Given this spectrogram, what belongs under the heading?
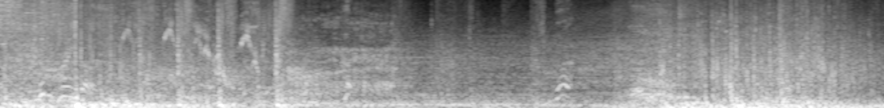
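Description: A Confringo fire spell blasts off in Hogwarts Legacy, a booming explosive burst heard near the start, amid ongoing combat rumble and other spell impacts throughout.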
